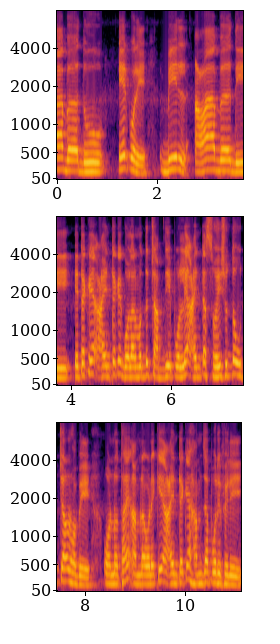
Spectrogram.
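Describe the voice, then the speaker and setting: A man with a high, light voice and a Bangladeshi Bengali accent leads a Quran reading lesson one rule at a time. He spells out each letter and its vowel marks, asks the listener how to read the word, then chants it slowly and drawn out. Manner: asks rhetorical questions before each reading. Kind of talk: step-by-step Quran recitation lesson.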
